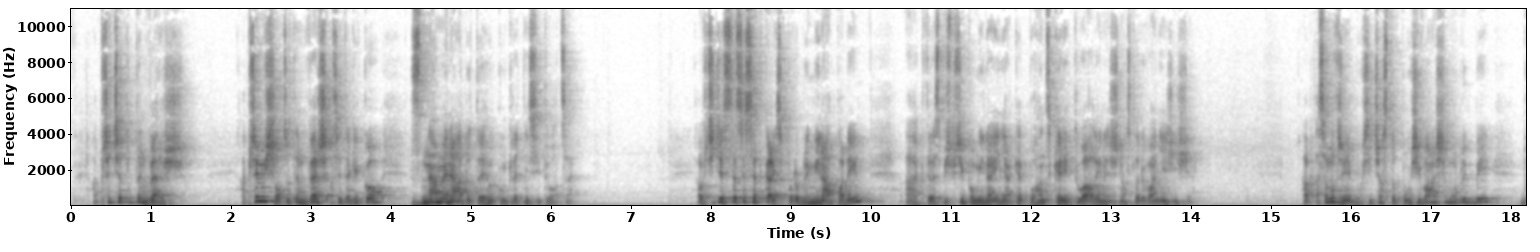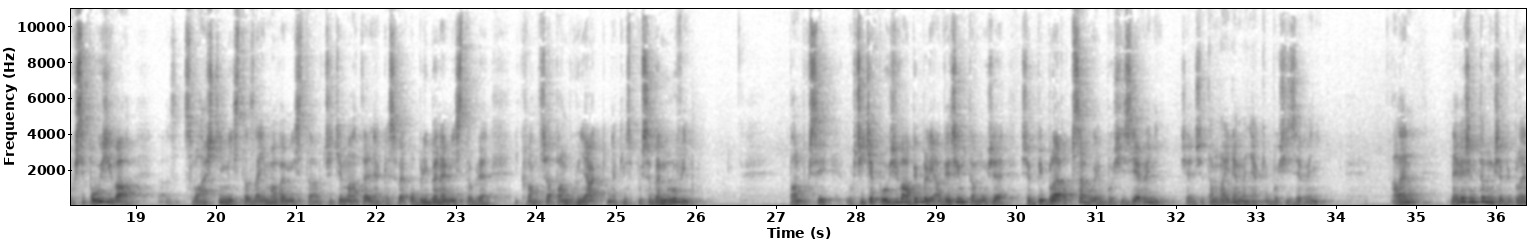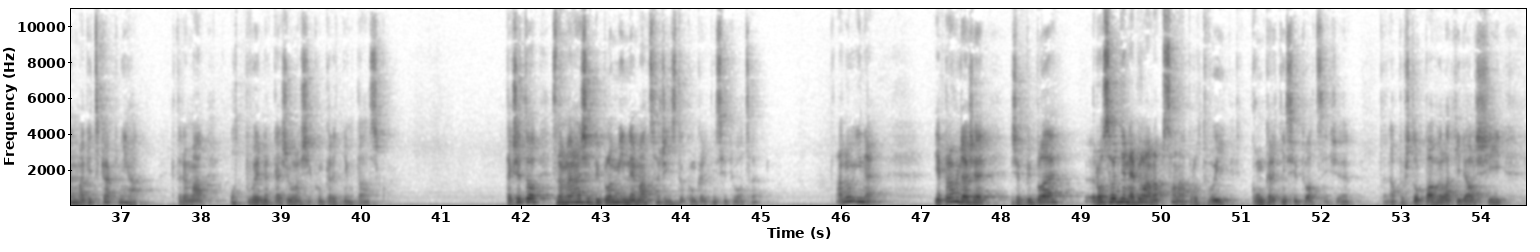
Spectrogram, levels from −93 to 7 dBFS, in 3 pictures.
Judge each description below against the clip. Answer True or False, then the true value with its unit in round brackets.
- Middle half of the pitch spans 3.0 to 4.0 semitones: True (3.7 semitones)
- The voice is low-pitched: False (155 Hz)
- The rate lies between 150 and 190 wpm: True (155 wpm)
